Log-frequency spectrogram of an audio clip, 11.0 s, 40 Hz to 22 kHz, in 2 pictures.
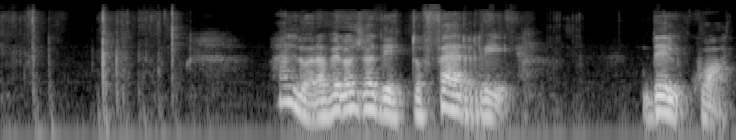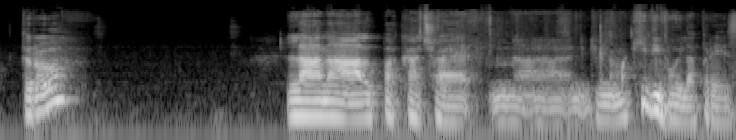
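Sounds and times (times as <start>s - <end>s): paper rustling: 0.0s - 1.4s, 8.7s - 11.0s.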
